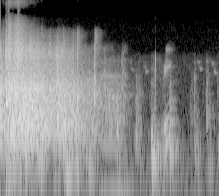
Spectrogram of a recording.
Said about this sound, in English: You shot him. Of course I shot him.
